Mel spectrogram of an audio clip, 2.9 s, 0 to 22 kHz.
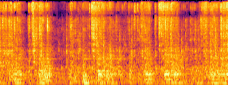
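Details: Elddis Autoquest 130 motorhome, hot side of tap drawing water through to fill the boiler before lighting it: pump chatters with irregular spluttering bursts as air coughs out of the line; normal.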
